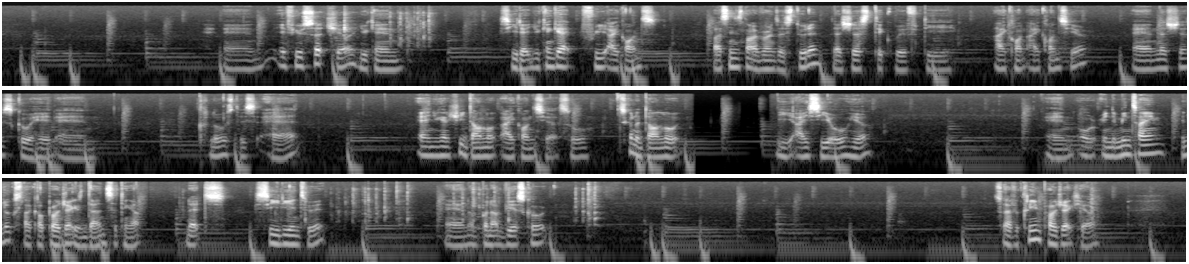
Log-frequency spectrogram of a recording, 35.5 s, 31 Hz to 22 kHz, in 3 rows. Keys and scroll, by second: 3.3 super+f, 3.6-4.7 typing, 26.0-29.9 typing, 34.5 ctrl+Tab.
